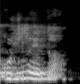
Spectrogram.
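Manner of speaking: high, brushing-off reply; evasive denial. Retold or imitated. Servant plays down what happened to the scholar, evasive. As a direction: wave it away as nothing.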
